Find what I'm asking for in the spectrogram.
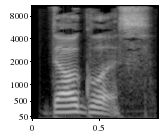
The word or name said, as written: Douglas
